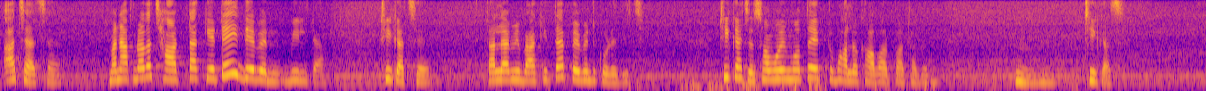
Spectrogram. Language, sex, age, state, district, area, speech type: Bengali, female, 18-30, West Bengal, Malda, urban, spontaneous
